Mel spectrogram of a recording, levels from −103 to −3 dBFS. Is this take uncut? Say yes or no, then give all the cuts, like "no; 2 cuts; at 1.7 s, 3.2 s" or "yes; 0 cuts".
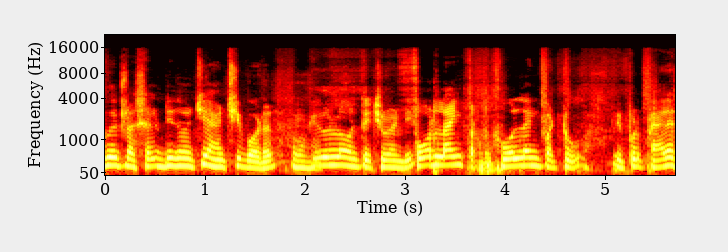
no; 1 cut; at 2.0 s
